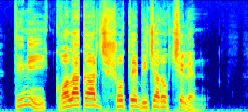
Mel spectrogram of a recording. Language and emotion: Bengali, neutral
